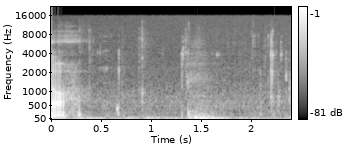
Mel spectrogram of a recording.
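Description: A few faint clicks from a computer keyboard, with a soft low bump about a second and a half in.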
